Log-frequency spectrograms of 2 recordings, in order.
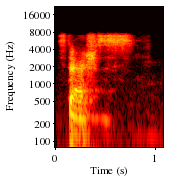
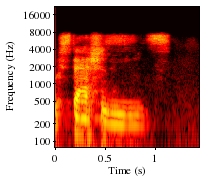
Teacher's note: It's just a little vowel sound, stashes. It barely even appears. It's just there to separate the sh and the z, so stashes.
